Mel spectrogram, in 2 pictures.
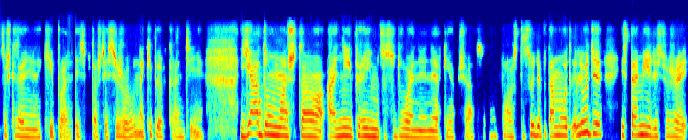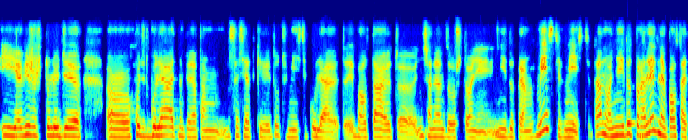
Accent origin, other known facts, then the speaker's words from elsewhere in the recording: Moscow, Russia; moved away as an adult; also born or lived in London; now in Cyprus; Москва для меня навсегда останется самым дорогим городом, наверное, на земле, там мои любимые люди живут, мои друзья, мои воспоминания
